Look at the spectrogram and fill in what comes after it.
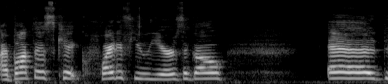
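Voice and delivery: speaking through a yawn. Presenting their diamond art kits one by one, yawning while talking. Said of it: "sorry, yawning".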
